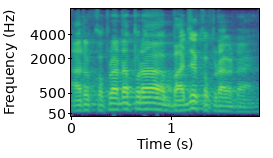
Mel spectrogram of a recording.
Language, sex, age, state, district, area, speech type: Odia, male, 60+, Odisha, Boudh, rural, spontaneous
